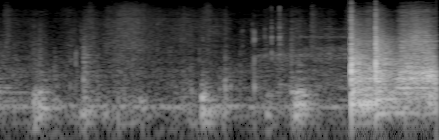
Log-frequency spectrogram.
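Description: Handling of a metal tin box: a few faint clicks, then a sudden louder knock and rattle about three and a half seconds in as the tin is moved over the table.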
